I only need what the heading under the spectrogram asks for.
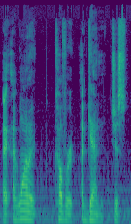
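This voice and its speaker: A man's voice: mid-range voice, steady tone, normal speed. A man with a Midwestern accent hosting a live stream, commenting bluntly and with exasperation on clips he plays. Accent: Midwestern American. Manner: blunt, exasperated, laughs often. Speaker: show host.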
